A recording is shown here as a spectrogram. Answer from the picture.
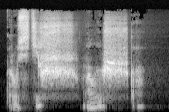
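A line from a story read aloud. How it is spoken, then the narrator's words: Sympathetic hiss. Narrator (Russian): сочувственно прошипела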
